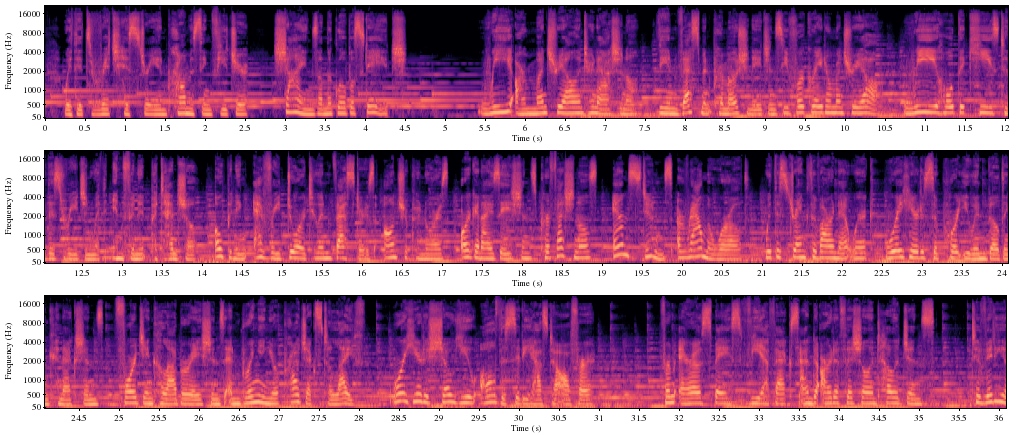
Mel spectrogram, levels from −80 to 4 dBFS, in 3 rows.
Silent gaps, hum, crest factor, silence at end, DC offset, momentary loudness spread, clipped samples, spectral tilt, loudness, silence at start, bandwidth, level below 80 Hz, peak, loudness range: none; none; 14 dB; 0 s; under 0.1%; 5 LU; under 0.1%; -4.5 dB/octave; -14 LUFS; 0 s; over 20 kHz; -32 dBFS; 0 dBFS; 2 LU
